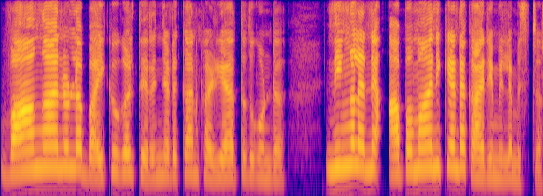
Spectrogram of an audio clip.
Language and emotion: Malayalam, angry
